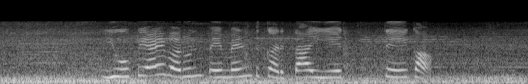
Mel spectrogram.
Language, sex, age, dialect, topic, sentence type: Marathi, male, <18, Standard Marathi, banking, question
